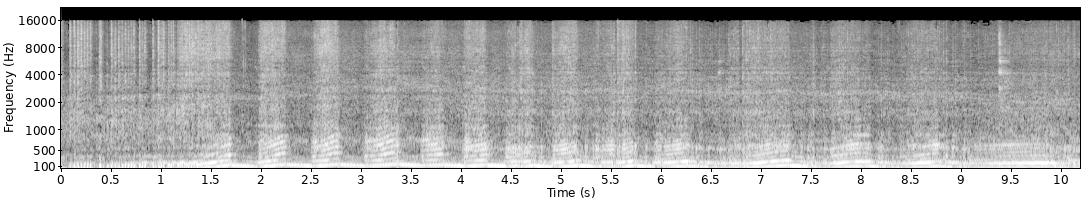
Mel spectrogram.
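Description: Mitsubishi Lancer Evolution's engine revved up and down in quick, even blips, about two a second, then held at a steady speed near the end.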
